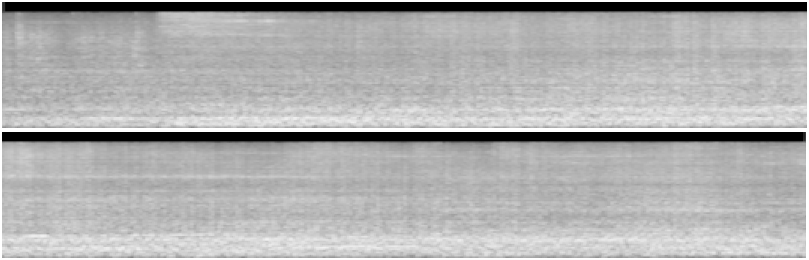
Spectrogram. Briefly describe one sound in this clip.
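A train rumbles and rattles past close by, its wheels clattering on the rails.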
